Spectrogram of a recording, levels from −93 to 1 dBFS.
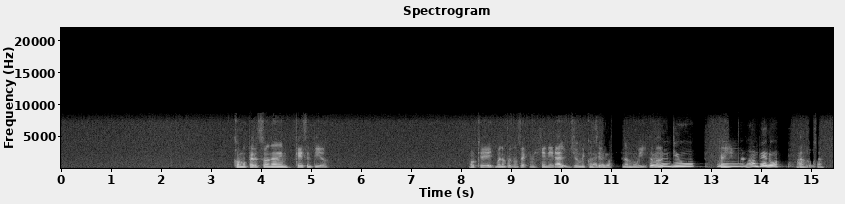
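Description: From 10.85 to 11.25 s and again from 12.01 to 12.24 s, speech is suppressed in double talk: with both ends likely talking at once, the echo canceller cannot tell the local voice from loudspeaker echo and turns both down. The sound sinks by roughly 40 dB, dropping almost to nothing for a few hundred milliseconds.

From 12.52 to 12.86 s the background is gated by the echo canceller: while the loudspeaker plays, it clamps the microphone by about 40 dB, so the room sound vanishes for a third of a second and then returns.

At 12.86 to 12.95 s comes an echo leak, likely from residual loudspeaker pickup the canceller failed to remove. A faint copy of the sound follows 219 ms behind the original, sitting far below it as a brief ghost.

The same pattern repeats. From 13.36 to 13.79 s the speech is pushed down by roughly 40 dB, and from 14.07 to 14.51 s the background is gated again by about 40 dB. 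From 14.51 to 15.1 s a slightly stronger 219 ms echo trails the sound. Overlapping it, from 14.96 to 15.15 s, there is a shallower double-talk dip of around 15 dB.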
